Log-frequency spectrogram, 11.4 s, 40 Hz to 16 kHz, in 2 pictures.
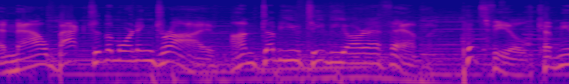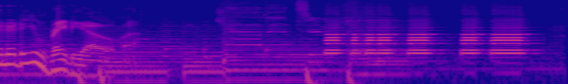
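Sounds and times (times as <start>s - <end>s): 
speech: 0.0s - 7.1s, 9.0s - 10.5s
car horn honking: 8.9s - 11.2s.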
